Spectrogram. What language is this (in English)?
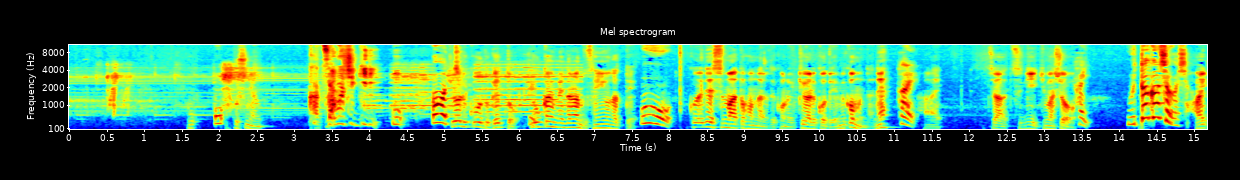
Japanese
